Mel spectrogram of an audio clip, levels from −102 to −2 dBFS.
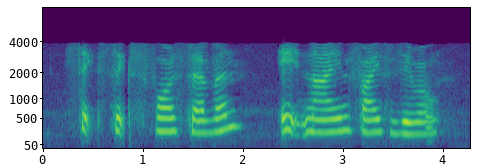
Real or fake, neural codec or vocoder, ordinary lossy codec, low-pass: fake; codec, 16 kHz, 8 kbps, FunCodec, trained on LibriTTS, 25 frames a second; AAC, 16 kbps; 7.2 kHz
